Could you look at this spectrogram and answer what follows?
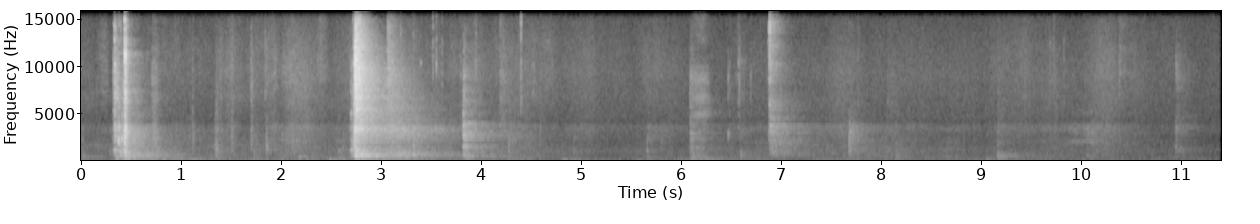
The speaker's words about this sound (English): Now, at the moment, I am standing right near the door to the back staircase. We have two staircases, a front and a back, which is handy in case there's ever a fire, God forbid. So here's the door to the back staircase.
